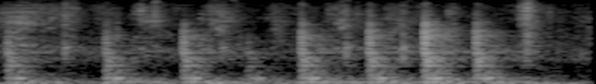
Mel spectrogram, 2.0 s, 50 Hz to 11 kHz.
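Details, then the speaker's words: Land Rover Discovery 3/LR3 front left wheel raised and rocked by hand: irregular dull knocks about four a second from play in a cheap hub bearing after only four months; being replaced with Timken hub assembly. "so the way to check your wheel bearing is just to wobble it back and forth um i've got play in mine you can hear it so"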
